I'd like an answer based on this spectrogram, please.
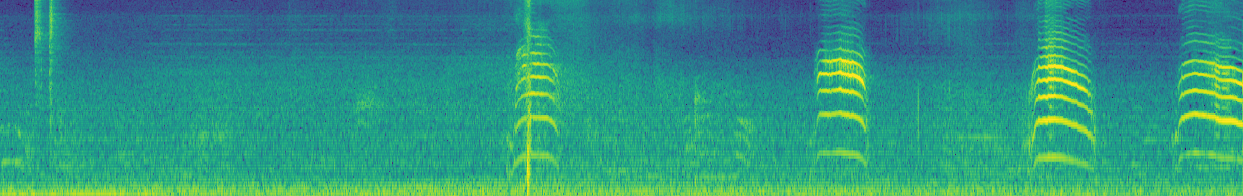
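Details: Kitten behaving after her rescue, calling with loud drawn-out meows that arch up and down, four spaced calls in the second half after one faint early cry, over low room hum.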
